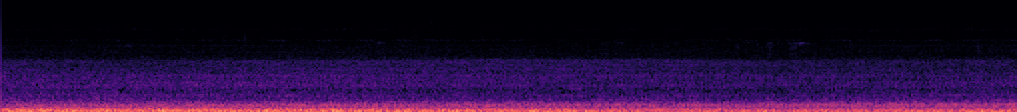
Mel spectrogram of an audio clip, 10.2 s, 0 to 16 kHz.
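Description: Deep, steady rumble of a Falcon 9 rocket's first stage, its nine Merlin engines at full thrust during ascent, easing slightly in the second half.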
